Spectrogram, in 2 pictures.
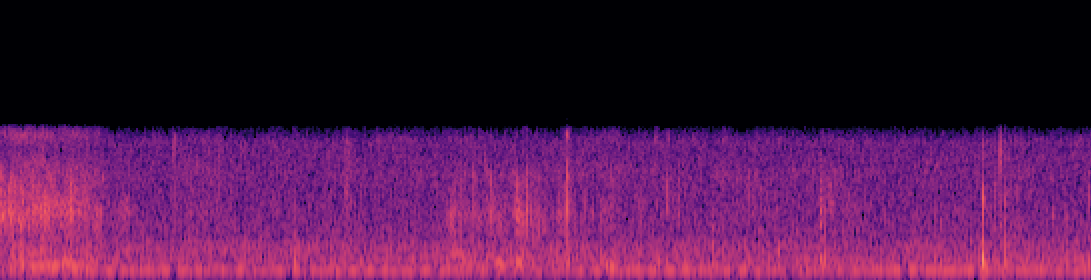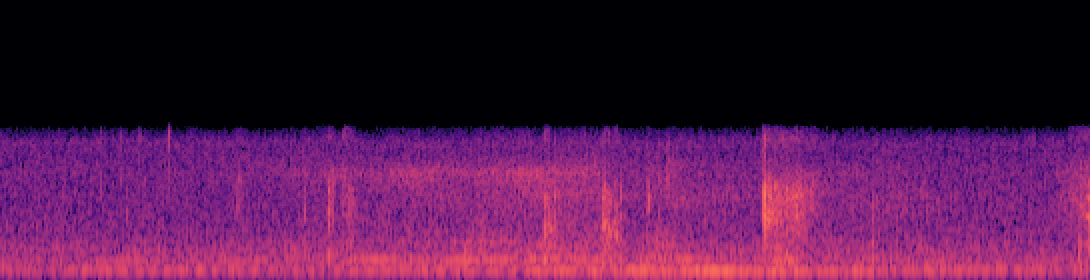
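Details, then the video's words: A Chihuahua snoring while asleep indoors: a steady low rumbling drone runs through the recording, with soft breathy swells and a few faint clicks, rising slightly louder near the end. "My chihuahua sleeping and snoring"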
